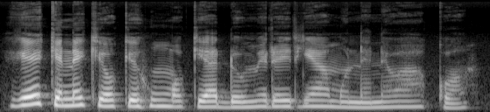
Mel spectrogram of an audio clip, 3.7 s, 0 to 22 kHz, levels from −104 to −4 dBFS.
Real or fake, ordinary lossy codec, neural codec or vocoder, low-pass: real; none; none; none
